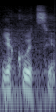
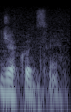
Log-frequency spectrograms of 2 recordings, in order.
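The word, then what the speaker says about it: Jacuzzi: It comes from Latin. So Yakutsi, not Jakutsi.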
